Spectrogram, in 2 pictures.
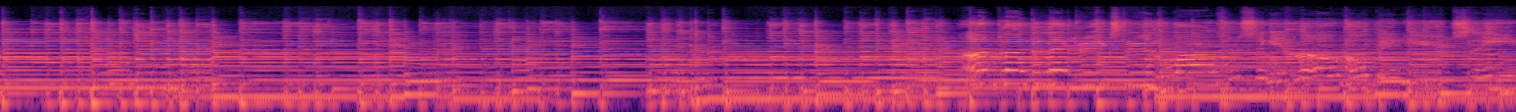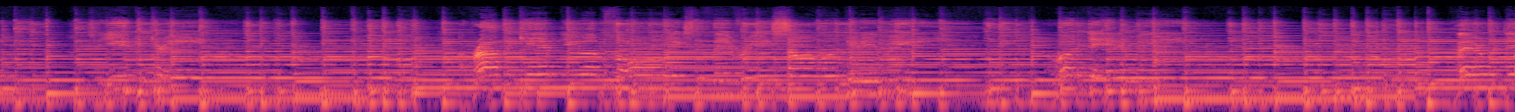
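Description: Steel-string acoustic guitar strummed in chords, with a man's singing voice coming in over it from about ten seconds in.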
